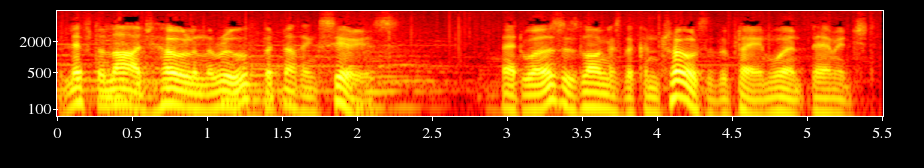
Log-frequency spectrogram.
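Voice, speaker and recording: An actor playing a brisk, unflappable British secret agent who narrates his own adventure, with a clipped, stiff-upper-lip delivery, in an old radio serial. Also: sits low, animated, soft background music. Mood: narrating. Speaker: narrator and lead. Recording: dull lo-fi old radio recording.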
